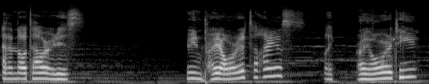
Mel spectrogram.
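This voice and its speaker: A woman with a high voice streams a video game. She chats casually and playfully as she reacts and explains, with faint music underneath. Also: moderate pace. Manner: playful, chatty. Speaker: VTuber streamer. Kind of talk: casual live game commentary.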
